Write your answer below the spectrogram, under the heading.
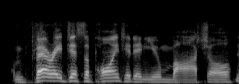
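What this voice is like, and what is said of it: Good put-on New England accent. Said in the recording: “You do that Maine accent really well, that New England accent ... You do a pretty good job.”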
